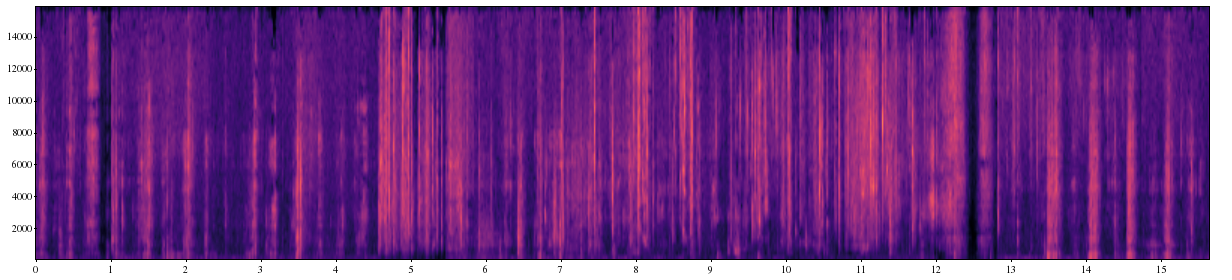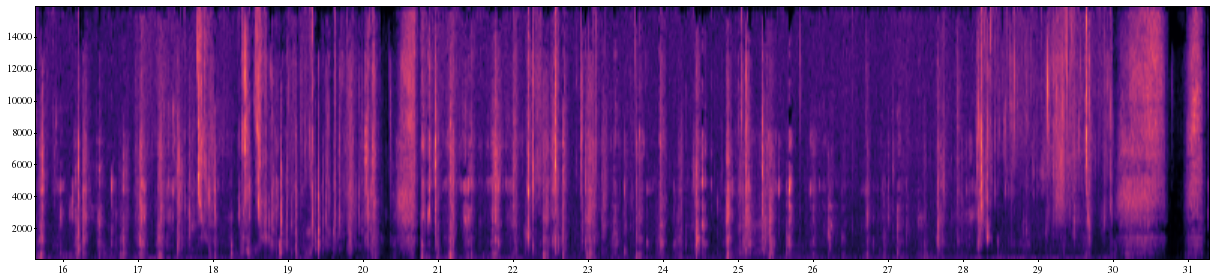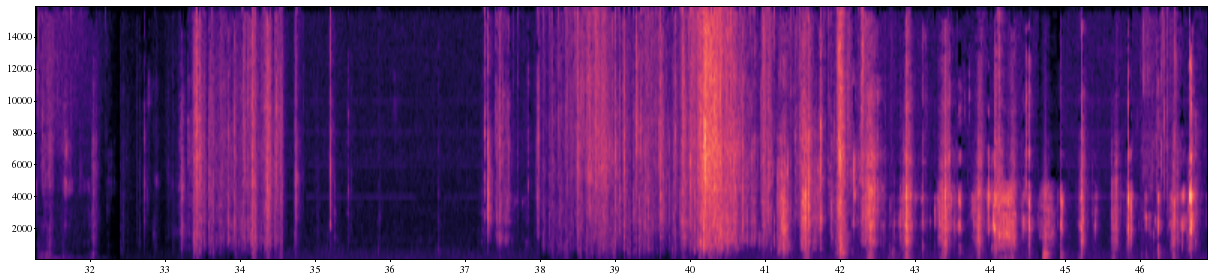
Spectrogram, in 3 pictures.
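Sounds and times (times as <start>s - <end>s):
crunching fried chicken: 0.0s - 30.2s, 37.2s - 46.9s.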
